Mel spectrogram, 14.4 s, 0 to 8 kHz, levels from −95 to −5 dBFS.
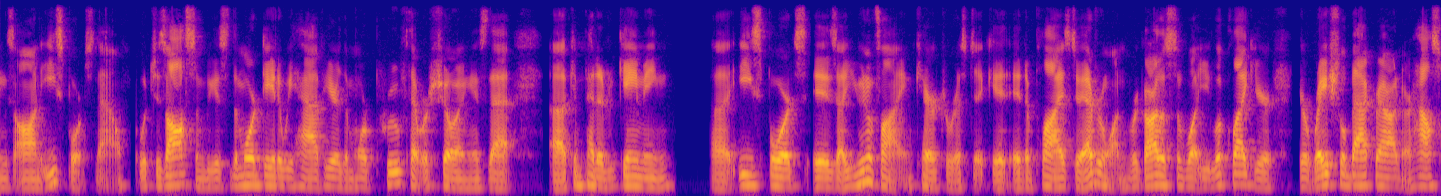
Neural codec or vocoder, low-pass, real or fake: none; 7.2 kHz; real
